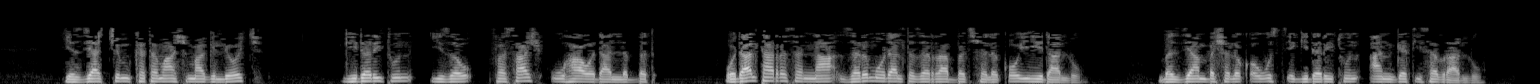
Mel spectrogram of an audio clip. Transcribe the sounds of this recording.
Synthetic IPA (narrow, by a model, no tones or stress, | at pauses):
jɛzːijat͡ʃːɪmkʰət̪ʰəmaʃɪmaɡɨlːewo̞t͡ʃː | ɡid̪əɾit̪ʰun | jɪzəw | fəsaʃwʊɦawɔd̪alːəbːət̪ | wɔd̪alt̪ʰarːəsənːa̰zəɾɨmwɔd̪alt̪ʰəzərːabːət̪ʃɛləkʼo̞jɪhed̪alːṵ | bəzːijambəʃələkʼo̞wʊst̪ʼjɛɡid̪əɾit̪ʰunanɡət̪jɪsəβɾalːṵ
